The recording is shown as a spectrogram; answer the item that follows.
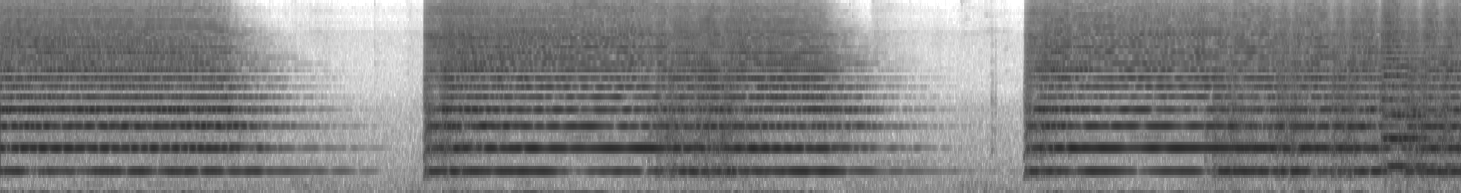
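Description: Ceremonial brass fanfare, trumpets sounding three long held notes on one pitch. Each of the first two notes dies away slowly in the hall's echo, and the third is still sounding at the end with other notes joining in as the fanfare goes on.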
